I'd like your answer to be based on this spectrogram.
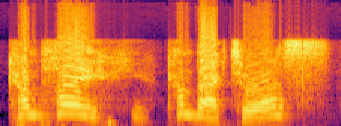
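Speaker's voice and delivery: high, loud sing-song calling from the mist; luring fog women. Acted. Unseen women in the fog luring the party, loud high calling. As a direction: call them back sweetly, like sirens in the fog. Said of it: "the playful calls of several women in the fog".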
